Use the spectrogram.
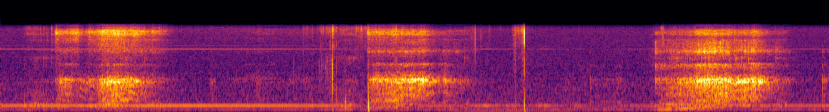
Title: Tell me u dont snore again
